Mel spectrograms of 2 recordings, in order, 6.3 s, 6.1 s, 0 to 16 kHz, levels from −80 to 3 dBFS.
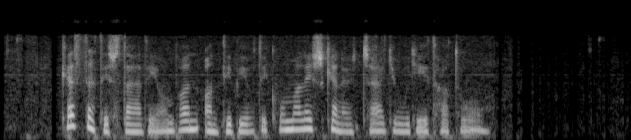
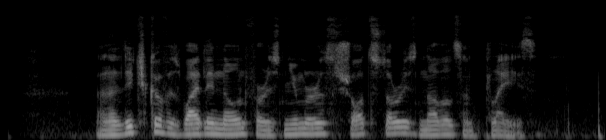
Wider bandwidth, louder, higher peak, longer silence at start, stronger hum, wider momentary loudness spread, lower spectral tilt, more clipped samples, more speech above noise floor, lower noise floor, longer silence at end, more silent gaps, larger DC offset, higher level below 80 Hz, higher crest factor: second, 10 kHz vs 11.5 kHz; first, -25 LUFS vs -40 LUFS; first, -6 dBFS vs -22 dBFS; second, 0.05 s vs 0.95 s; neither; about the same, 10 LU vs 10 LU; about the same, -5 dB/octave vs -6 dB/octave; neither; first, 41 dB vs 29 dB; about the same, -66 dBFS vs -68 dBFS; first, 1.4 s vs 0.05 s; neither; neither; about the same, -52 dBFS vs -56 dBFS; about the same, 20 dB vs 20 dB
